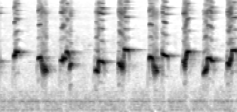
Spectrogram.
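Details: Sooty-headed bulbul in a rapid ropel fighting song used as a lure to get a reply; about nine loud, rising-then-falling chirps in three seconds, evenly spaced, above a low constant hum.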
